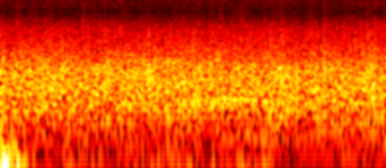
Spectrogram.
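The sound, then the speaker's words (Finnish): A steady, dense wash of applause sound effect that could pass for heavy rain, continuous and even in loudness for a couple of seconds with no voices. “Kuulostaa sitä enemmän taputukselta vai vesisateelta?”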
